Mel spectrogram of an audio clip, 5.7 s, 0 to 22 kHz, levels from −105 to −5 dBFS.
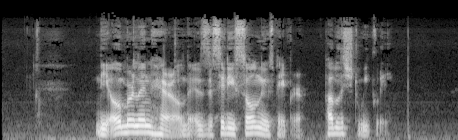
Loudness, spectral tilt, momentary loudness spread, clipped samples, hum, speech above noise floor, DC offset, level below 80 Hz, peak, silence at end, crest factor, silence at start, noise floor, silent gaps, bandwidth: -16 LUFS; -4.5 dB/octave; 16 LU; under 0.1%; none; 38 dB; under 0.1%; -48 dBFS; -2 dBFS; 0.95 s; 16 dB; 1.2 s; -54 dBFS; none; 14.5 kHz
